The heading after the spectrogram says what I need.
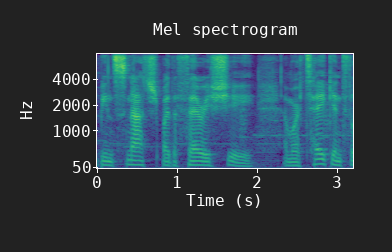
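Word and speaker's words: sidhe: country the tuha became known as the seal pronounced she and fairies and though there no longer ruled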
